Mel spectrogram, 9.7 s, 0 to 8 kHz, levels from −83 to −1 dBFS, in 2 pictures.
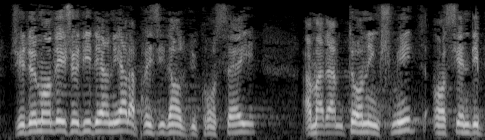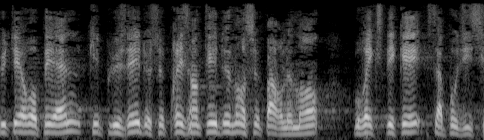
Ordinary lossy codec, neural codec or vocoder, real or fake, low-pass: none; none; real; 7.2 kHz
